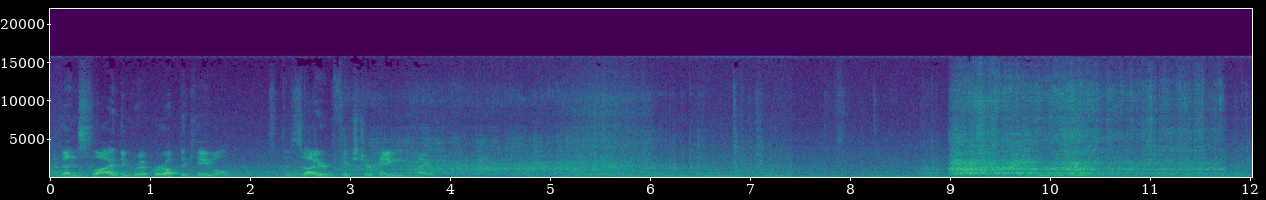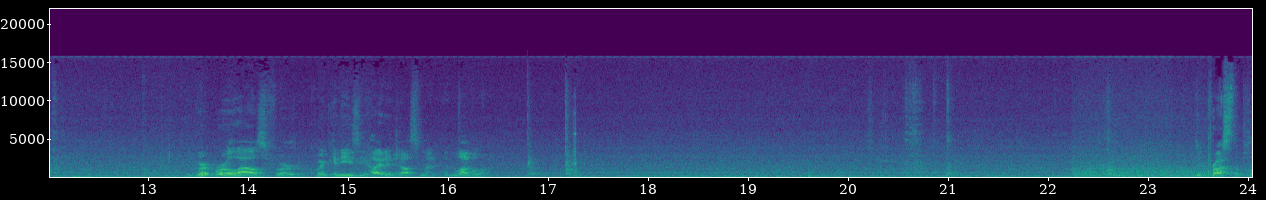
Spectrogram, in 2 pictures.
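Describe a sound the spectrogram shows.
Thin cables click and scrape as hands adjust them.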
